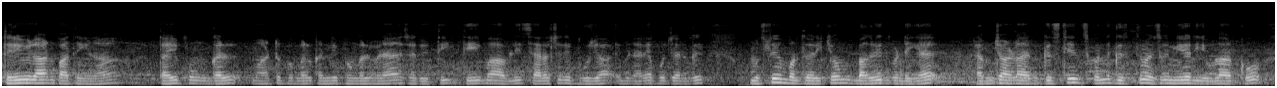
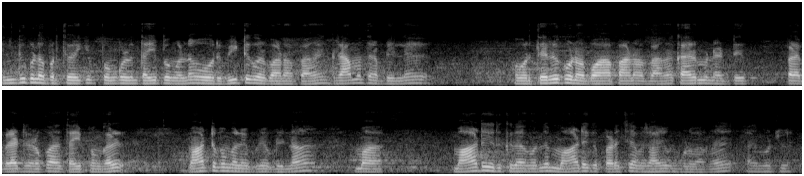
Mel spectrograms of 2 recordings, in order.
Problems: none marked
